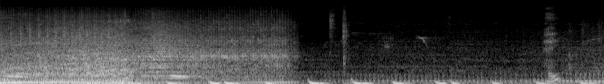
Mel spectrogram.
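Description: Car engine of a black Hindustan Ambassador running loud, with a low rumble, for about three seconds before it cuts off abruptly. After that there are a few scattered knocks over quiet outdoor background.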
